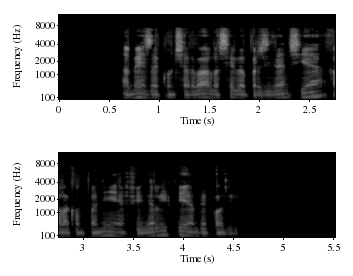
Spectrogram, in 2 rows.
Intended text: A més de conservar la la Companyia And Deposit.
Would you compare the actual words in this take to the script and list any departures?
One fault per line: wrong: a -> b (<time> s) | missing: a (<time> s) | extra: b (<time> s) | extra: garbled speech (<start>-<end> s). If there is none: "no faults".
extra: seva presidència a (1.7 s)
extra: Fidelity (3.5 s)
